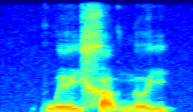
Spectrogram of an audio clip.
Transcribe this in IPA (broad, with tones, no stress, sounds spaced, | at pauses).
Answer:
k w e˨˦ j x a̰˧˨ w n ə˨˦ j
